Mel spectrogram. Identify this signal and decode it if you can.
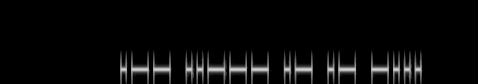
Morse code, heard as a keyed tone, about 22 wpm, 700 Hz. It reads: W2AAB
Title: Call Signs Repeated 2x - 22wpm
